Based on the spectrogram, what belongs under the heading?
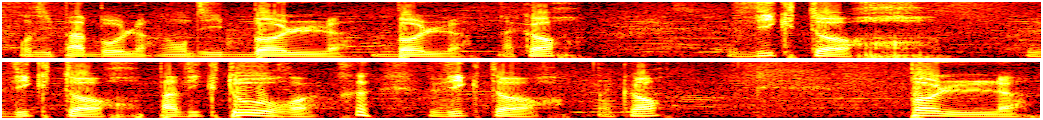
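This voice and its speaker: A man teaching French pronunciation, slowly repeating each example word with patient explanations. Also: on the low side, darkish tone.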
